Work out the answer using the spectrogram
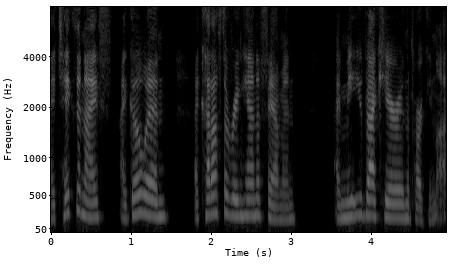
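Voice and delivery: ordinary delivery

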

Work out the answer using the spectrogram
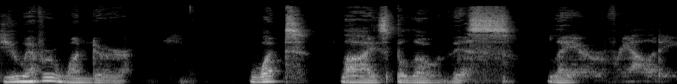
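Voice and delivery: empty, hollow, very low tone. A game narrator voices a shadowed figure turning toward a player, in a hollow voice. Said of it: "in this like hollow voice".

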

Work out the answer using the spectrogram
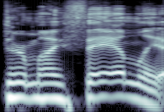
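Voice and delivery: put-on tearful voice. Retelling what Mom said about her family: imitating Mom in tears. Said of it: "And in tears, she goes".

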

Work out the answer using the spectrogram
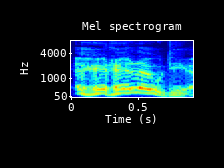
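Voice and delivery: shrill, booming, very high, very loud posh aristocrat voice. As a raven with mimicry, greet someone in the aristocrat guy's voice. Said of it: "speaks in the aristocrat guy's voice".

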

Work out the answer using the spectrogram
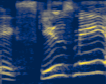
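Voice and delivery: very high, offended, indignant retort. Retelling her own offended reaction to her brother: indignant reply. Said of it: "my finger goes up".

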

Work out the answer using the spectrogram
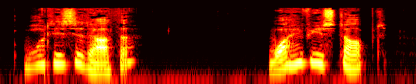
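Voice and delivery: anxious, concerned, very high-pitched voice. Narrator voicing Mary calling to Arthur under the floor when he stops, concerned. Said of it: "she spoke in a concerned voice".

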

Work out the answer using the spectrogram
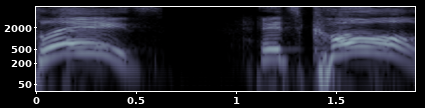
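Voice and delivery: very high, loud, pleading yell. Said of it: "what's with all the yelling".

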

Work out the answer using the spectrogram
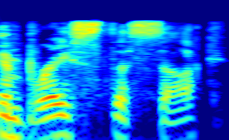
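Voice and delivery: ordinary talk

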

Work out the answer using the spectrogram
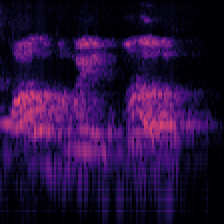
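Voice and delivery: usual speaking voice

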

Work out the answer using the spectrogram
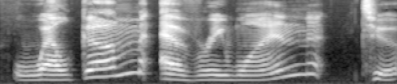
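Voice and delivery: slow, mechanical, drawn-out robot-like voice. Opening the podcast, one host says the welcome in a slow robotic voice. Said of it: "you say it so slow and like a robot".

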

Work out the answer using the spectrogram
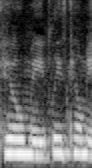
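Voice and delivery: ordinary delivery

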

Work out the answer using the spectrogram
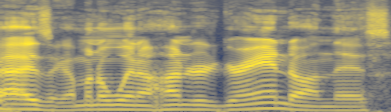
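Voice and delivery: plain

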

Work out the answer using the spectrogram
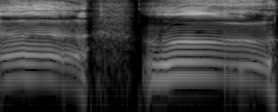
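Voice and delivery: high, soft fake dying moans. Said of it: "he's like, pretending to die".

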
